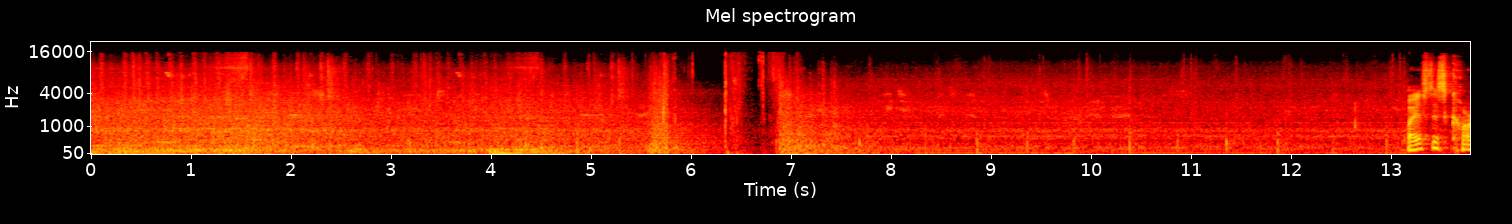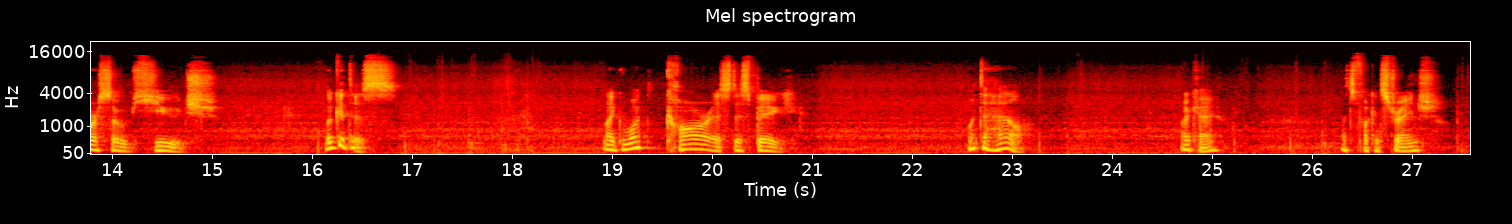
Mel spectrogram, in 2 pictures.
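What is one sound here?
Footsteps walk slowly on concrete.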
